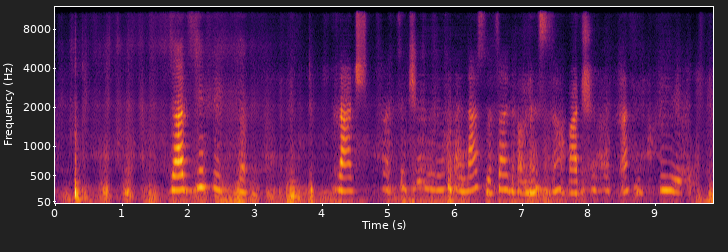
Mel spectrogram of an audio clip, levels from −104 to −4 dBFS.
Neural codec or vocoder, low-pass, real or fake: codec, 24 kHz, 0.5 kbps, DualCodec; 10.8 kHz; fake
